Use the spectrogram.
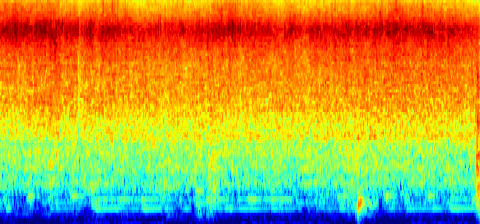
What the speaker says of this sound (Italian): La nostra salsiccia si è ben rosolata, è arrivato il momento di aggiungere i nostri broccoletti lessati.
